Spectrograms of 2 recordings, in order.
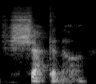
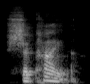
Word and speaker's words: Shekinah: In Judaism, I believe they pronounce it Shekinah. I've heard it in churches, Shekinah.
